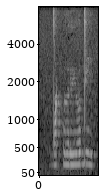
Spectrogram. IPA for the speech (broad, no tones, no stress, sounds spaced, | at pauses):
dˤ i k͡p ɯ ɾ y ʊ̯ d i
